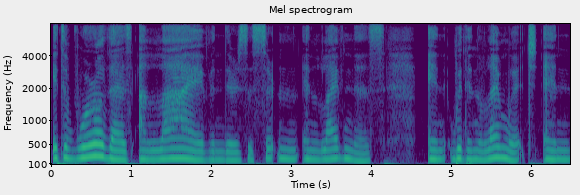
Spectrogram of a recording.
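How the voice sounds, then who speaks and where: Amid audible room echo, a woman speaks at a medium pitch and fairly slow pace, her tone dark and mellow and her intonation flat and monotone. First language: not English. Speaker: radio host. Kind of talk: interview. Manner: halting.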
